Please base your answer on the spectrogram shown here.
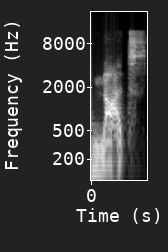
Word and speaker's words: Neitz: Germany hence the well should be called Knights actually because in German it's Knights rather than NS but you know they came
